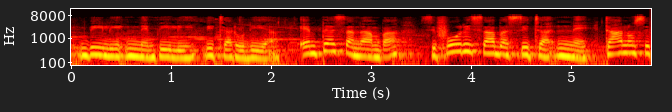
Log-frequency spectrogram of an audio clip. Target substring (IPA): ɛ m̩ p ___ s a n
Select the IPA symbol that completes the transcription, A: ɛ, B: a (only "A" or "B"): A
